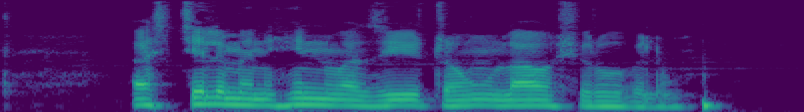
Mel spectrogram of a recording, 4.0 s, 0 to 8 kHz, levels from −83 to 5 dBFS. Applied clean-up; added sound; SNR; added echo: none; none; none; none.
